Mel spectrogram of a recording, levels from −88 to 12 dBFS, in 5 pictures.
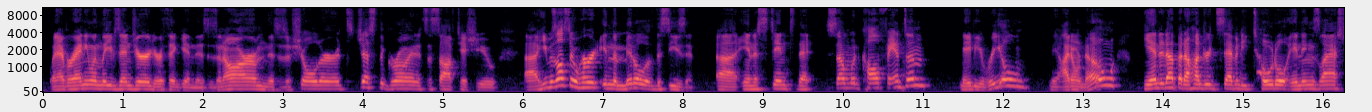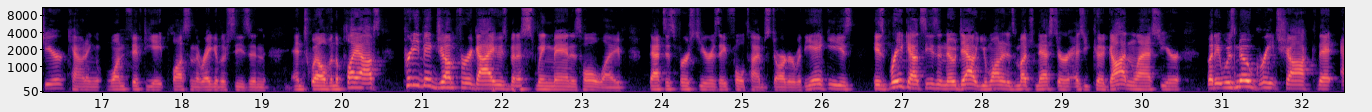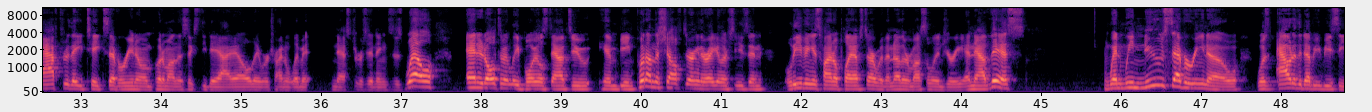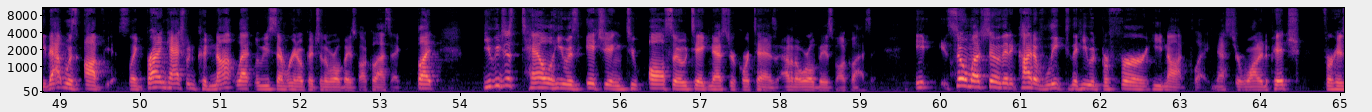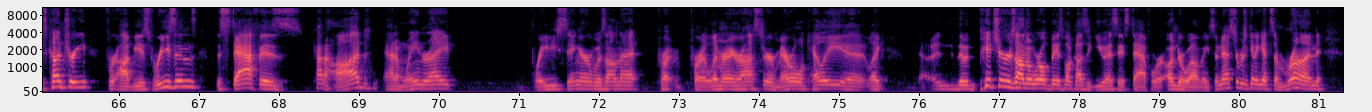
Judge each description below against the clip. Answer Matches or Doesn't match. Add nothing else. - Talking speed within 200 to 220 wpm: Matches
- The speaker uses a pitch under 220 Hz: Matches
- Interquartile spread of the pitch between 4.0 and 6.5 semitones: Matches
